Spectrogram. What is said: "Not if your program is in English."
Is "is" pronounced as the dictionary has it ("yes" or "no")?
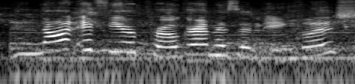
yes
